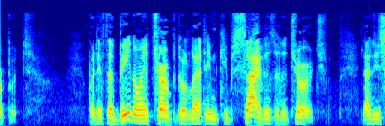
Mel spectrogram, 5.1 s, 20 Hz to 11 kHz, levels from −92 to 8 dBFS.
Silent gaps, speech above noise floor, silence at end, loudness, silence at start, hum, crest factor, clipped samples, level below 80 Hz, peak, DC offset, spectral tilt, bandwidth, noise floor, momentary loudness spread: none; 38 dB; 0 s; -24 LUFS; 0 s; none; 20 dB; under 0.1%; -68 dBFS; -4 dBFS; under 0.1%; -5.5 dB/octave; 8 kHz; -62 dBFS; 14 LU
